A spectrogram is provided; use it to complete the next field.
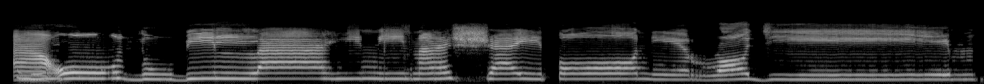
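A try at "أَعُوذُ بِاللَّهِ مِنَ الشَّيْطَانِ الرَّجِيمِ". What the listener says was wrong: Oh, tebal, roh tebal. Jimnya jangan terlalu maju lidahnya. Di tengah ya. Tengah tengah lidah dinaikkan di langit-langit yang paling itu paling tengah paling apa ya kayak kubah itu ya ya jadi jangan terlalu maju kalau maju je je jangan je nggak ada nafasnya je je diulangi tautnya.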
